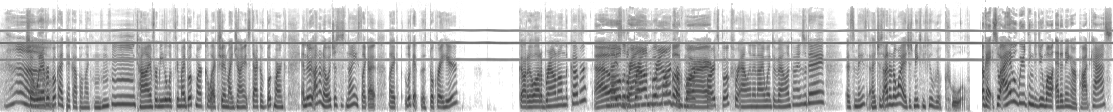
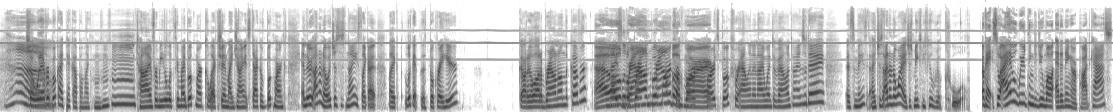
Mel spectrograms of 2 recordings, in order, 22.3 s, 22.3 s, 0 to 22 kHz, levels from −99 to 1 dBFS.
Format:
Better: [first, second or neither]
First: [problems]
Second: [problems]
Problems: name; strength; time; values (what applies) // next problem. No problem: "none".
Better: second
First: high-pitched whine; loud; throughout; 4.5 kHz, 7 dB below the speech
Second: high-pitched whine; faint; throughout; 4.5 kHz, 20 dB below the speech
